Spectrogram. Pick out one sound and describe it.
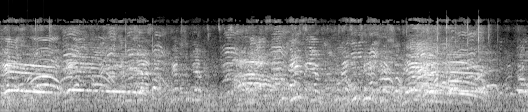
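A crowd of men and women shouts and cheers loudly in a large echoing hall.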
